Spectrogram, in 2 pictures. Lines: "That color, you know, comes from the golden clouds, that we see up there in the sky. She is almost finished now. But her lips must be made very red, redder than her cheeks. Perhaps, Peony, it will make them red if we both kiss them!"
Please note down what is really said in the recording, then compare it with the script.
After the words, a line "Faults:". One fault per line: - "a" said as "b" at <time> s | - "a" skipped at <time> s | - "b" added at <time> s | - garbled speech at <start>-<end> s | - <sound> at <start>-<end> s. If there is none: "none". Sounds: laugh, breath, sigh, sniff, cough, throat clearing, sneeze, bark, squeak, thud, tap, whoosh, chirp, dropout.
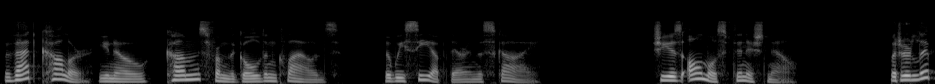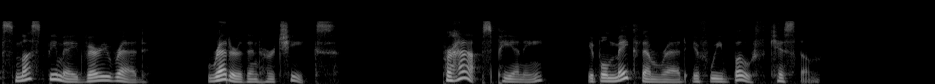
"That color, you know, comes from the golden clouds, that we see up there in the sky. She is almost finished now. But her lips must be made very red, redder than her cheeks. Perhaps, Peony, it will make them red if we both kiss them!"
Faults:
none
